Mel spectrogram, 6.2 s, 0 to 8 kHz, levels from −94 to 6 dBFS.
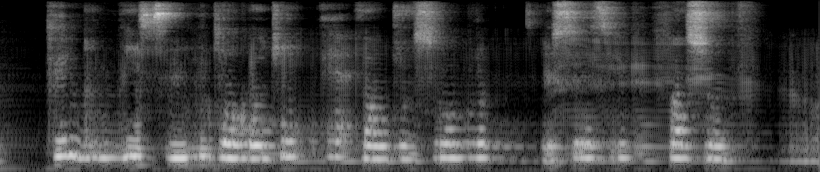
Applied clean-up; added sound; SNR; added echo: neural mask model DeepFilterNet 3.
